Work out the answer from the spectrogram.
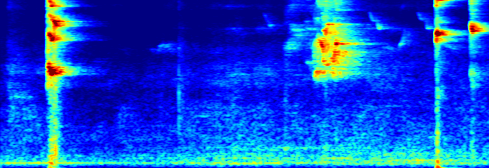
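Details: Hand-reared lovebirds in a colony, sound meant as a lure for ngekek trilling: three or four isolated shrill, sharp squeaks separated by quiet gaps, with a faint low hum behind.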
